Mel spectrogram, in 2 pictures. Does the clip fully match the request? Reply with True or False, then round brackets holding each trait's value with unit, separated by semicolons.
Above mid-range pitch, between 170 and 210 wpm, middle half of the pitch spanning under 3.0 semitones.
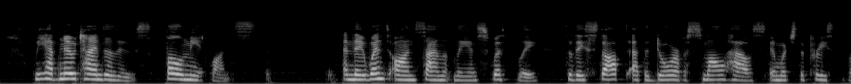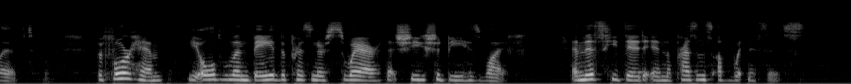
True (210 Hz; 195 wpm; 2.4 semitones)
